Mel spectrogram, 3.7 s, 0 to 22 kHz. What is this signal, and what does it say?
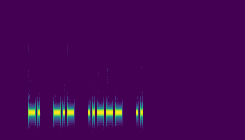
Morse code, heard as a keyed tone, about 34 wpm, spaced as for 25 wpm, 700 Hz. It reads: NK2I
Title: USA Call Signs - 4 Characters - 2x Character Spacing - 35wpm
